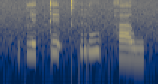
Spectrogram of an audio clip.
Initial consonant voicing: voiceless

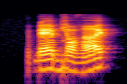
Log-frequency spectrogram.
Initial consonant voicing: voiced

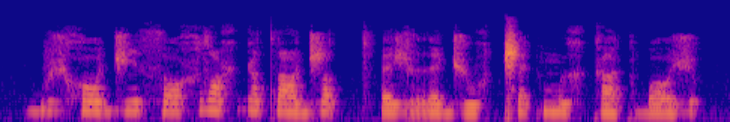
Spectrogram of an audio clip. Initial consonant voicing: voiced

